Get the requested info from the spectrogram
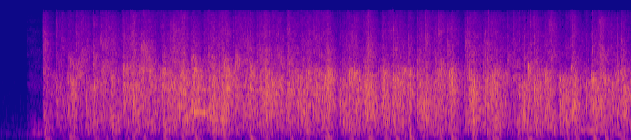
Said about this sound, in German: Ähm, ich genieße das sehr, dass man hier unendlich Applaus bekommt. Ja, das mache ich extra.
